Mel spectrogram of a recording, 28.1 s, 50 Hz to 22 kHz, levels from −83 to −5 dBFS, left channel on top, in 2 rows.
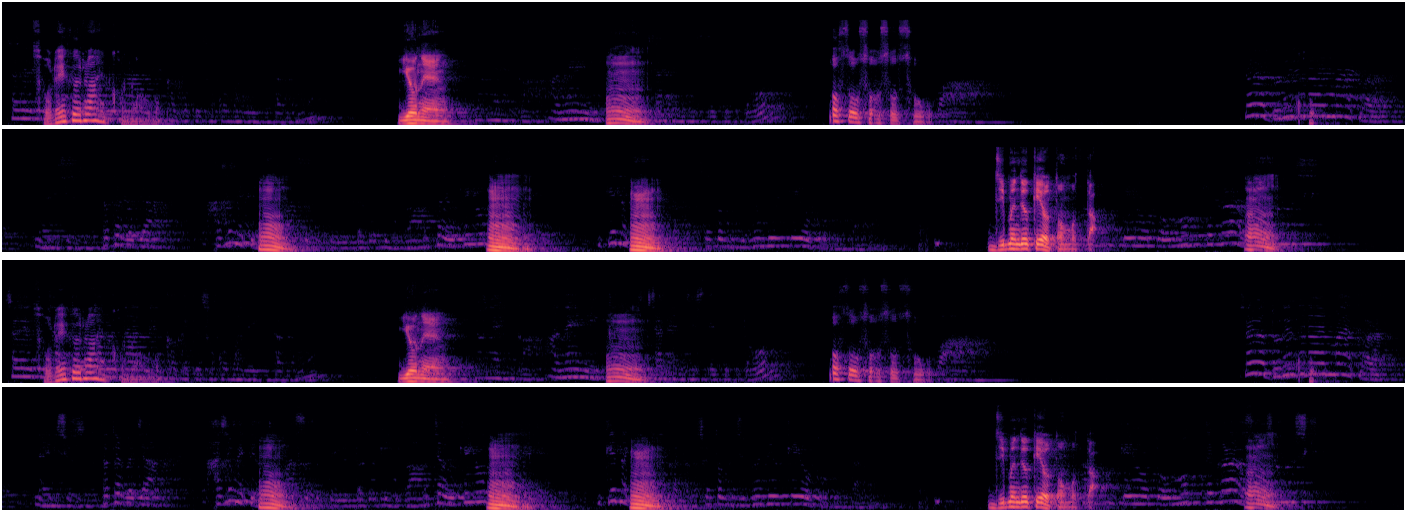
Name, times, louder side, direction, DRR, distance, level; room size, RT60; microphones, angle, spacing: voice 1, 0.0-3.1 4.7-7.1 7.4-7.7 9.3-9.9 12.4-18.9 19.2-19.5 20.0-22.8 24.8-27.1, right 1 dB, 65° right, 4.8 m, -55 dB
voice 2, 0.5-1.0 4.0-4.5 6.0-6.4 8.3-9.2 16.6-16.9 18.9-19.2 20.3-20.6 23.9-25.0 26.5-26.8, left 2 dB, 25° left, 0.4 m, -30 dB
20.5 x 18.5 x 3.0 m
head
